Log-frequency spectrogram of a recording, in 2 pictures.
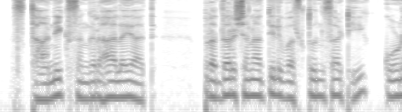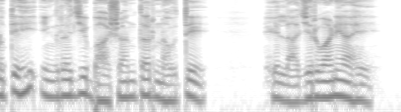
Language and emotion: Marathi, sad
